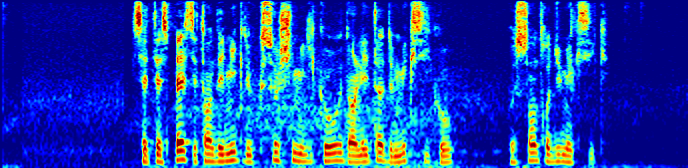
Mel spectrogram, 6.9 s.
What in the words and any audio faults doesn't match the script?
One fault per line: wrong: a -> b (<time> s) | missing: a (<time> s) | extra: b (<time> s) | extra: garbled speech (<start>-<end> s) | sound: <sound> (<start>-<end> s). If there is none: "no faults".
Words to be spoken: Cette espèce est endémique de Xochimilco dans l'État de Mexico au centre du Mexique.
no faults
